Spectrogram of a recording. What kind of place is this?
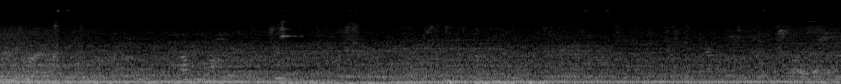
residential area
